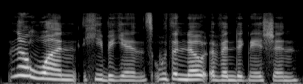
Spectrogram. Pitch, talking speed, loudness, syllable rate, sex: 225 Hz, 180 wpm, -18 LUFS, 5.0 syllables/s, female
